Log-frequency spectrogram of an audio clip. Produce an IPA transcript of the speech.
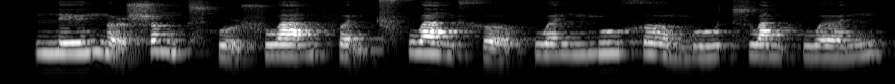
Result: n̪e˧˥ɪ̯n̪ɤ̰˨˩ʂɤ˥˩ŋt͡sʰṵ˨˩ ʂwa˧˥nfə̰˨˩n ʈ͡ʂʰwa˥˩n xɤ̰˨˩fwə˥n mu˥xɤ˥˩mu˧˥t͡swa˧n fwə˧˥n

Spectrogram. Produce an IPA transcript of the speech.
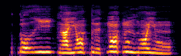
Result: ɗo˧ɣiː˧ ɡã˨jɔ̃˧ɓɨ˨ɗɔ̃˦ ɗũ˧ɡɔ̃˧jũ˨

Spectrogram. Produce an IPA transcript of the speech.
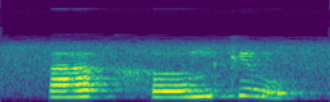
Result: ʌk homkʲu

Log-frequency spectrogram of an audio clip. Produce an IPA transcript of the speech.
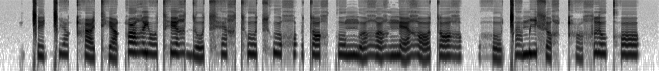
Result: ǀɪ˧˩˧ǀi̤˦ qʰi˧˩˧tʰe˧˩˧ qu˦ʁjɔ̤˦tʰe˦ʁ do˧˩˧t͡sʰɛ̤˦χ tʰo˦t͡sʰu˦χ | tɔ˦χko˦ ŋʊ˧˩˧ʁʊ˧˩˧ʁŋɛ˧˩˧ʁɔ˧˩˧ tɔ˦ʁ | ho˧˩˧ ǀa̤˦mi˦sʊ˧˩˧χ qʰɔ̤˧˩˧χlo˦ kʰɔ˦

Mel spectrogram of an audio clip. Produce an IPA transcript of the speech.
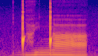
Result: ɡ͡ǃa̤jŋ͡ǃa

